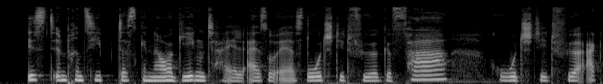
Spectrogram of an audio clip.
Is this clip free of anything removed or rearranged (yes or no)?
no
